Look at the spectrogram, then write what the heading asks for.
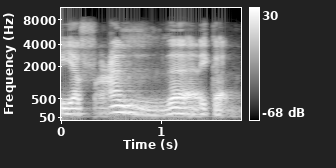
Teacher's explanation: lam ketemu zal bisa dibaca idgham menjadi yaf'al dzalika, lamnya hilang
